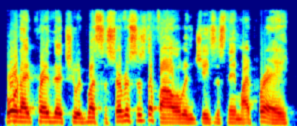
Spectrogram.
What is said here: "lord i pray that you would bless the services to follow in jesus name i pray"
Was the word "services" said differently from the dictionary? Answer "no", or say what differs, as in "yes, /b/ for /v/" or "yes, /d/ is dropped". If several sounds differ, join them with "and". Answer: no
